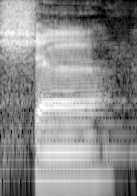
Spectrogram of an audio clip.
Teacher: Sya tengah-tengah lidah, jangan dibaca mirip sin biasa. Sa, bukan sa, sya, tanpa dimonyongkan.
